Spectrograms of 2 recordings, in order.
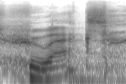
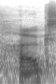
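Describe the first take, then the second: First: The word is said with a 'wah' sound inside. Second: The word is said with a plain 'oh' vowel. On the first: The speaker calls it wrong. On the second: The speaker calls it right.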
